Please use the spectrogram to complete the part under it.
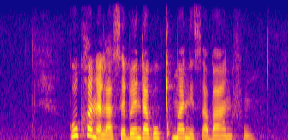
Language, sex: Swati, female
